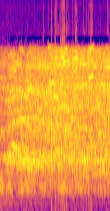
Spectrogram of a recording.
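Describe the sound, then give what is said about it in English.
A crowd boos and yells at Ted Cruz as he stands at a podium, shouting Trump's name. The roar is loud and continuous, with dense shouting that holds throughout. “The crowd is booing him, yelling Trump.”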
